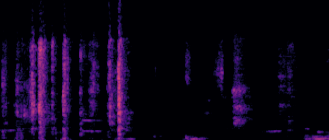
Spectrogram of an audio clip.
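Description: Computer keyboard being typed on: a quick run of key clicks in the first second, then a few scattered, fainter keystrokes.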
